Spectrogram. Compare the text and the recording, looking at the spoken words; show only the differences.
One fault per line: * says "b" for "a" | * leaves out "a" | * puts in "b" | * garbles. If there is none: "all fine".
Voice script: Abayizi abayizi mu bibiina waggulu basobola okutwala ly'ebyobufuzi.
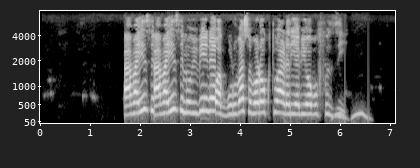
all fine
